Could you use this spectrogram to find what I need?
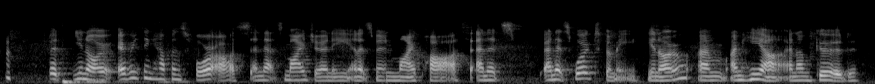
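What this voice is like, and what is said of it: Australian accent. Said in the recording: “You have this beautiful Australian accent”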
